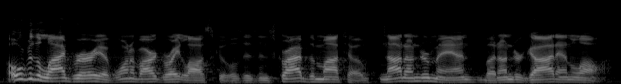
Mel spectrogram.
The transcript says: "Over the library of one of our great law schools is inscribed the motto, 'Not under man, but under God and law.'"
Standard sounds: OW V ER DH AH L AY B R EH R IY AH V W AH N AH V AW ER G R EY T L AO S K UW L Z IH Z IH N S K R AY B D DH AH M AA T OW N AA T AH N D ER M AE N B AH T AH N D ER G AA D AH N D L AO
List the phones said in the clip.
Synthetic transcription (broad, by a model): OW V ER DH AH L AY B R EH R IY AH V W AH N AH V AW ER G R EY T L AO S K UW L Z IH Z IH N S K R AY B DH AH M AA T OW N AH T AH N D ER M AE N B AH T AH N D ER G AA D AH N L AO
